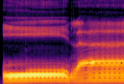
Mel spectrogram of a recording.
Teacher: ইতে যতটুকু টানবেন লতে ততটুকুই টানবেন, কারণ দুইটাই হচ্ছে খাড়া জের এবং খাড়া জবর, একালিফ করে টান পাবে।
